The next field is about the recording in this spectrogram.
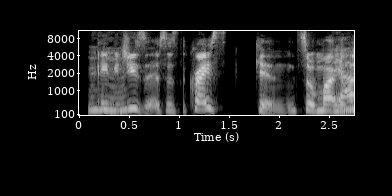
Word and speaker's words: Christkind: Martin Luther first suggested the, quote, Christkind, which is like, it looks like it's spelled Christkind, but I think it's like German, so Christkind, as the bringer of gifts.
